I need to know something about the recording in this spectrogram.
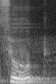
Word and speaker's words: soup: soup. soup يعني شوربة. ولاحظ هنا نفس الصوت الـ OU. الـ OU اللي بتنطق U. group and soup.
